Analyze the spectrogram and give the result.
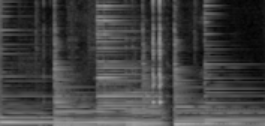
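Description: A clean acoustic guitar loop in Logic Studio plays a short, steady pattern of strummed chords, moderately loud, with crisp pick attacks and sustained ringing notes, no voices present.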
